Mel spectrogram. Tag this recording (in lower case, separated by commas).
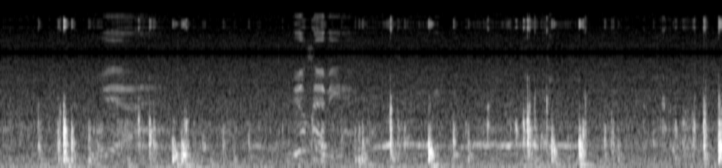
boat, vehicle, rowboat, speech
